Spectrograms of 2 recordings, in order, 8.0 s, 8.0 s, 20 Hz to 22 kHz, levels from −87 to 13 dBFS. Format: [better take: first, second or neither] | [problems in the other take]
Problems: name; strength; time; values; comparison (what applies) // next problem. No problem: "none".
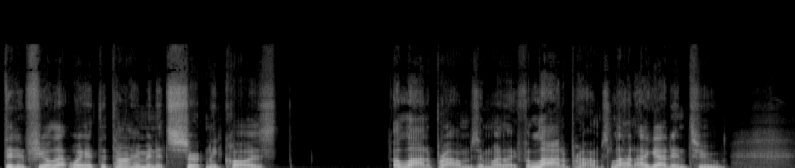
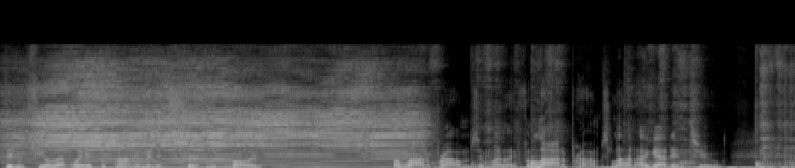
first | household noises; very loud; throughout; 4 dB above the speech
